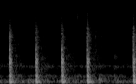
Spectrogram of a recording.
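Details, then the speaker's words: VW Polo, blower switched on with AC: sharp regular tapping about four times a second over soft blower hum, coming from the faulty flap (blend door) actuator motor. "ये इधर एक flap का motor लगा रहता है, वो flap का motor से इसका आवाज़ आ रहा है।"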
